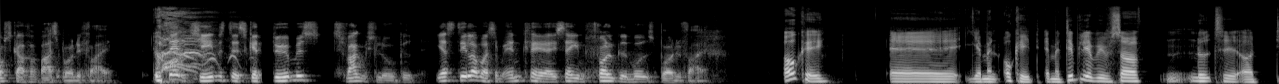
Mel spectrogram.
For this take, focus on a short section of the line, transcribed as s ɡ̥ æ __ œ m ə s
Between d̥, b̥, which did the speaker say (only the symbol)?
d̥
